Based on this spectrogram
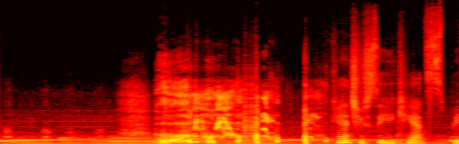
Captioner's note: coughing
